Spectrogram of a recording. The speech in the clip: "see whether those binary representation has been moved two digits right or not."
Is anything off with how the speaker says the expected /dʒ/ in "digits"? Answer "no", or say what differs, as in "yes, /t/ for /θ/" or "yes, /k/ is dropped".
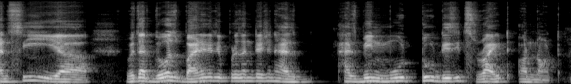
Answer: yes, /z/ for /dʒ/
